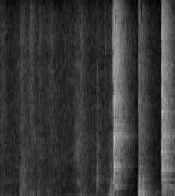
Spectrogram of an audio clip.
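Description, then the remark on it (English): A wooden board is broken with a hammer-fist strike: after a quiet stretch, three loud, sharp cracking impacts land in quick succession, each with a brief ringing tail. “board breaking with Isaac”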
